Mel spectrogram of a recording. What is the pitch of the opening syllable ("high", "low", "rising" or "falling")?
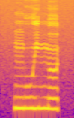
high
